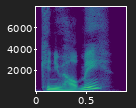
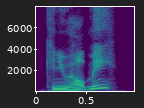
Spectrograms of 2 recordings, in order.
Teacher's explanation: But you can say it with a rising soft intonation and it sounds like a plea.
